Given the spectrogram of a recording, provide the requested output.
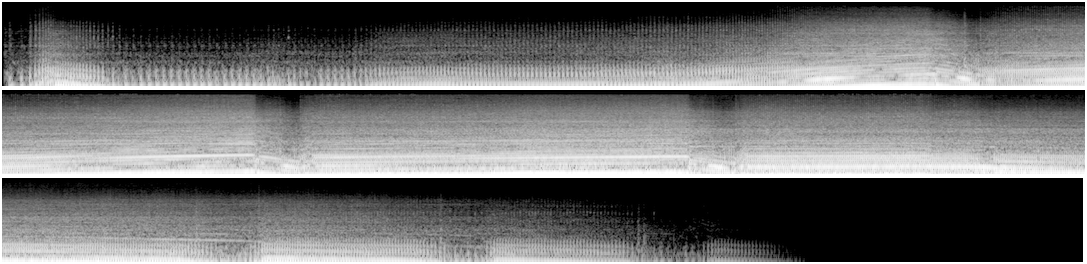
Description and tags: single cylinder moto engine
Pack of sound test signals that was
generated with Audacity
